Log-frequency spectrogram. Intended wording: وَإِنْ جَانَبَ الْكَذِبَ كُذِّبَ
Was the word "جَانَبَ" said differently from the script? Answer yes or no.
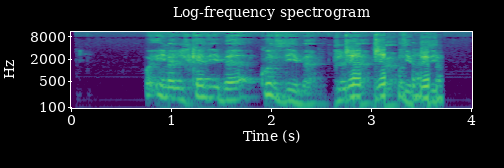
yes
